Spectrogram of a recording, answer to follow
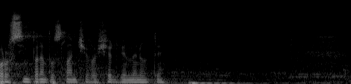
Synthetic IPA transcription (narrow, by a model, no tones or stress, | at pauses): ɾosiːmpanɛpo̞slant͡ʃɪvaʃɛdvjɛmɪnut̪ɪ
